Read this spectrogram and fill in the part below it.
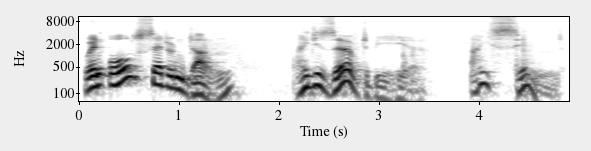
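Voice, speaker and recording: A man's voice: mid-range voice, huge pitch swings, slow, a little hiss or hum, exaggerated voice. A man playing the ghost of a dour, guilt-ridden Puritan preacher in a comic radio play, pompous and exasperated in manner. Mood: uneasy, self-justifying. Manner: pompous, exasperated, self-justifying.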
